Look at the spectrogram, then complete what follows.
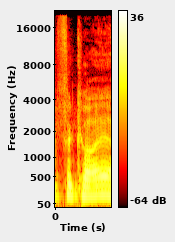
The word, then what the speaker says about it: Whakaio: How do you get Fakayo out of Whack? Well, it's spelled with a W. So the WH is pronounced F.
